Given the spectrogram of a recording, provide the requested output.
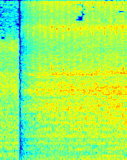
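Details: Chevrolet Aveo (used car) engine running with a rough, clattering knock underneath; scored crankshaft bearing surface is the cause, worsening if left; weak rpm noted, oil and coolant mixing to be checked.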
